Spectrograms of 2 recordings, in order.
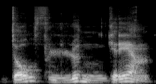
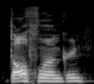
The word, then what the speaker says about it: Dolph Lundgren: I love how you say Dolph Lundgren. That's how the Swedes say it. Arnold Schwarzenegger. That's how the Austrians say it. And that's how I say it. Dolph Lundgren, Arnold Yeah.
